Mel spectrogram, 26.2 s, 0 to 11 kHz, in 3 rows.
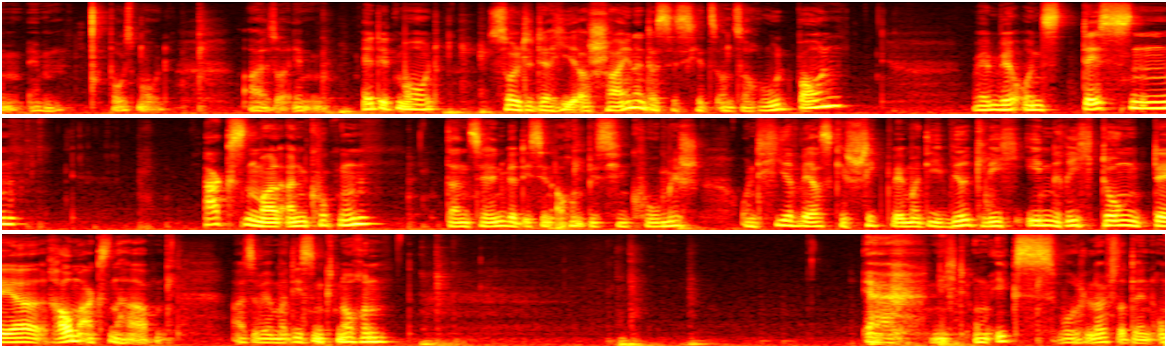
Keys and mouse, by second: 1.5 middle click, 3.3 shift+a, 10.9 click, 13.1-13.7 shift+middle drag, 18.6-19.7 middle drag, 20.6 r, 25.2-26.1 middle drag.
